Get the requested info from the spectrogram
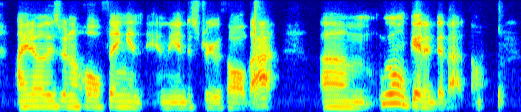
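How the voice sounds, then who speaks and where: A woman talks at a very fast pace in a very deep, low pitch. Her tone is bright and sharp, with ordinary pitch variation. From Romania. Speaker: podcast host. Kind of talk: interview conversation.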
